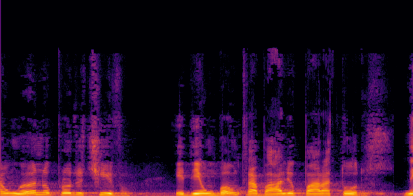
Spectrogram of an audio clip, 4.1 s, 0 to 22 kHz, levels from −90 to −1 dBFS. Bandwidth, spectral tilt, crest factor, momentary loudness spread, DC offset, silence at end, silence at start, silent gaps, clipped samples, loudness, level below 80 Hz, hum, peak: 9.2 kHz; -7 dB/octave; 16 dB; 12 LU; under 0.1%; 0 s; 0 s; none; under 0.1%; -19 LUFS; -56 dBFS; none; -4 dBFS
